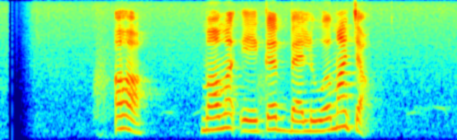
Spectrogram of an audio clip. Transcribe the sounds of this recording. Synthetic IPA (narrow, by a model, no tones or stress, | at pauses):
aː | maməʔeːkəbæluʋəmat͡ʃa̰ŋ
